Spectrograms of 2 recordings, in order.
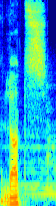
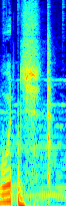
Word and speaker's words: Łódź: Kort før 2020 blev til 2021, skiftede Mikkel Rygaard fra FC Nordsjælland til polske LKS Łódź, eller Łódź, som Rygaard indfører mig i, at det udtales på polsk. – Man siger jo egentlig Łódź, LKS Łódź.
